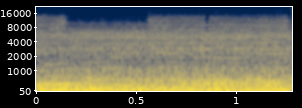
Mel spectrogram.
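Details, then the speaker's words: All-terrain vehicle with GAZ-66 transfer case driving in low range: steady low gear hum under engine rumble, normal low-range gear noise that disappears in high range. "звук работы шестерёнок, но здесь смысла нет на пониженно на ехать. Машина ревёт и скорость никакая."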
